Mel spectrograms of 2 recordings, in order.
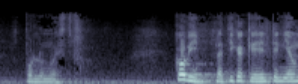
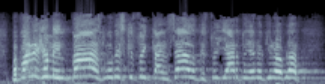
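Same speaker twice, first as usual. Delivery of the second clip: much higher and louder, yelling at dad; angry teen shout; 10 semitones higher, 6 dB louder than usual. Acted. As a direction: blow up at your father. Son shouts at father, second take. (hijo gritándole furioso al papá)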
